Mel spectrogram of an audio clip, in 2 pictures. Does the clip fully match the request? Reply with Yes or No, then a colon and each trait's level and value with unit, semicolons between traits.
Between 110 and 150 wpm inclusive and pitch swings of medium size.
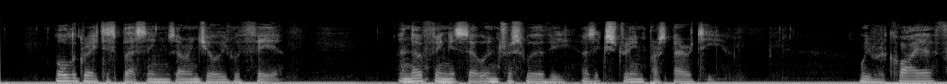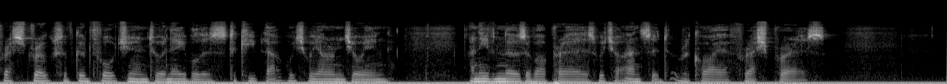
No: average, 145 wpm; narrow, 2.0 semitones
